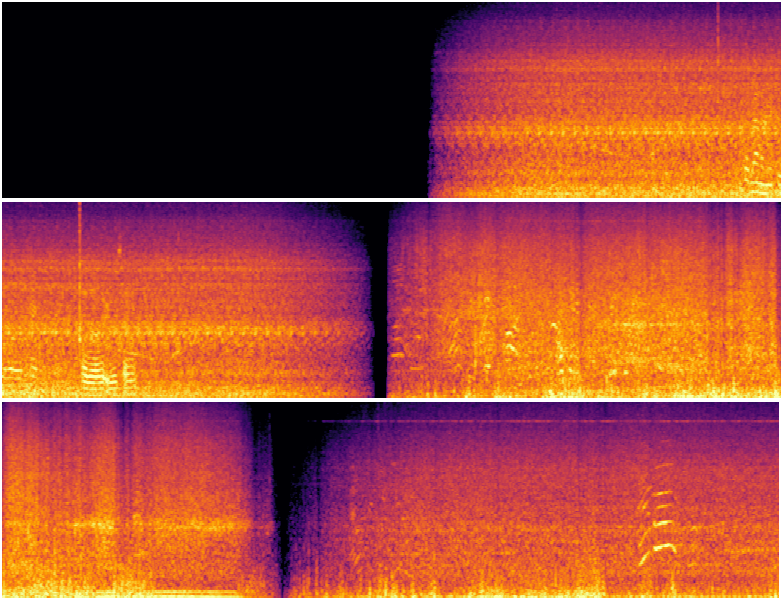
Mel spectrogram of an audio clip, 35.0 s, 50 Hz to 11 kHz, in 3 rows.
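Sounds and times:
wind on microphone: 17.6s - 35.0s.

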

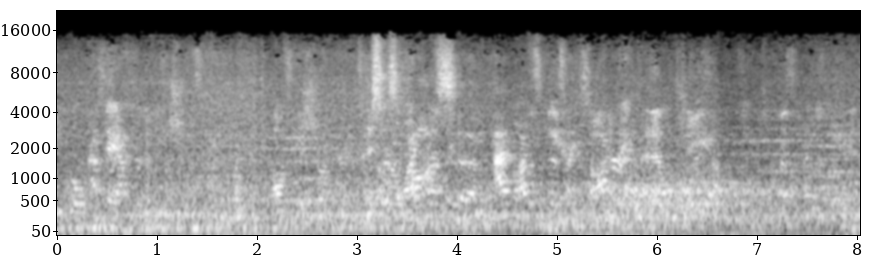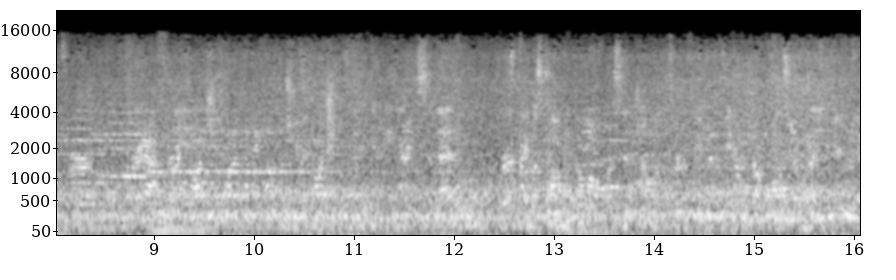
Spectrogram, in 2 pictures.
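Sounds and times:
indistinct passenger voices: 0.0s - 16.0s
train rumble with faint whine: 0.0s - 16.0s.

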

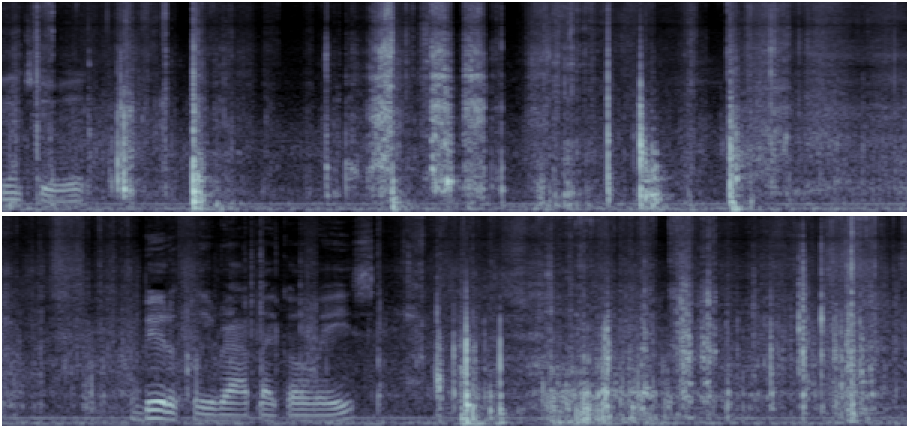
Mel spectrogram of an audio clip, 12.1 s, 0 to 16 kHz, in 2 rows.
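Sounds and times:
cardboard scraping and rubbing: 0.0s - 12.0s.

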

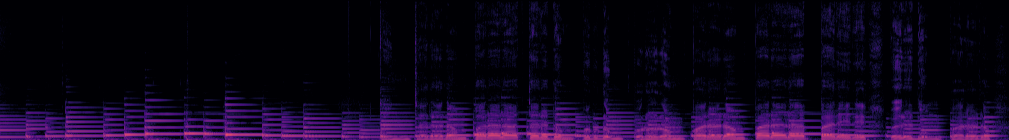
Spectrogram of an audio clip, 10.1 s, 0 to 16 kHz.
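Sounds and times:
digital piano playing a scale: 0.0s - 10.0s.

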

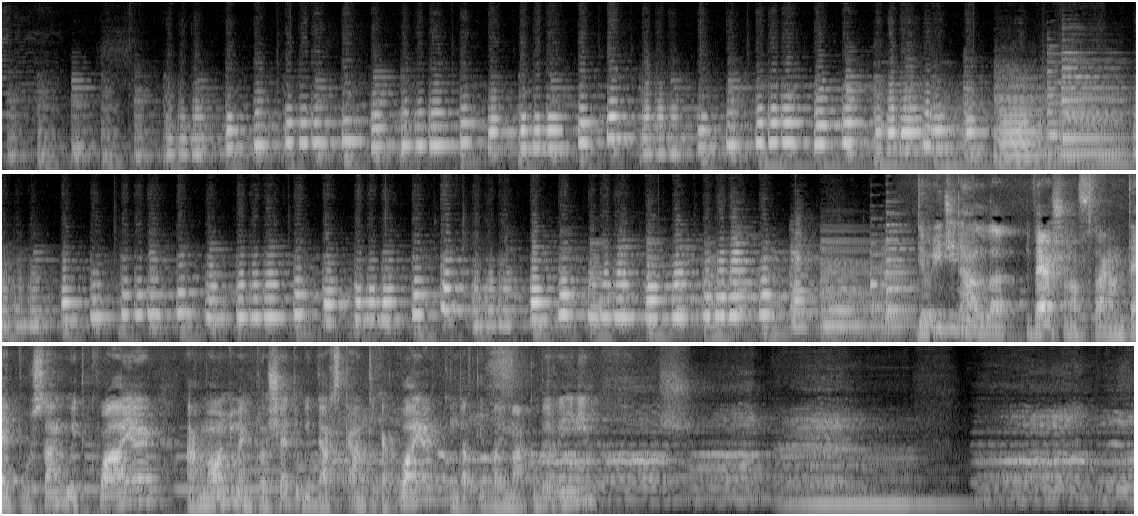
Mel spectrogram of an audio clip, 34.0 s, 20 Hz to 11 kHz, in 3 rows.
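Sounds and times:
french horn melody: 1.6s - 34.0s
piano running notes: 16.1s - 32.6s.

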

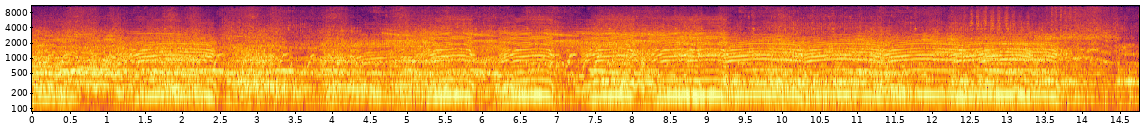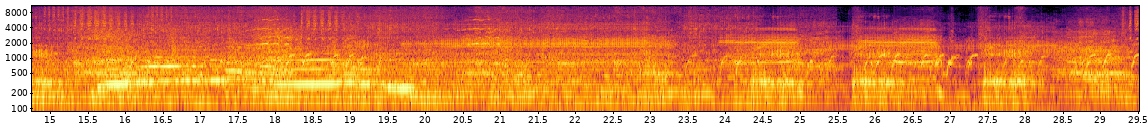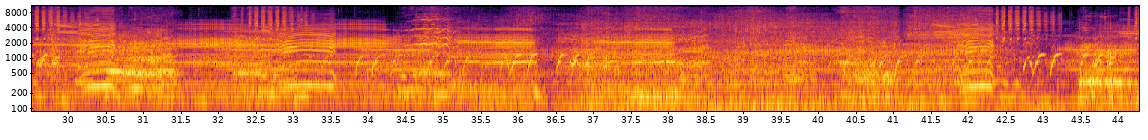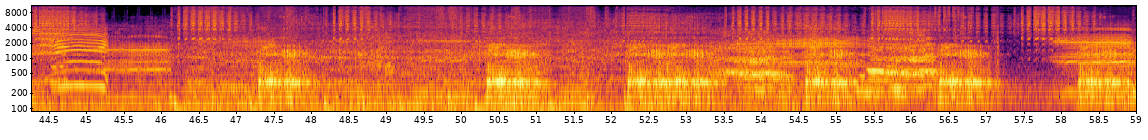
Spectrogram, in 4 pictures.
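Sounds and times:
animal calls: 0.0s - 59.0s
background music: 28.4s - 57.0s.

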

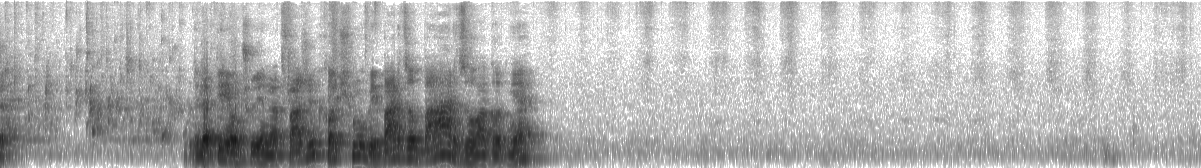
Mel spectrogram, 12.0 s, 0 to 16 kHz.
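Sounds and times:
tap water running into sink: 0.0s - 3.4s
razor being rinsed: 5.4s - 12.0s.

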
